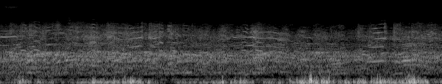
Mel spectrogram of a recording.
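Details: Wild geese getting ready to migrate: a dense, continuous chorus of overlapping nasal honks from many birds, with a steady background din.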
